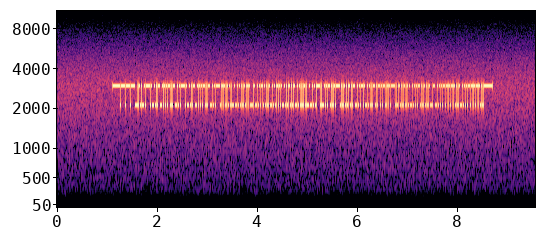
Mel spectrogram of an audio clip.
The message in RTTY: AGN? AGN? PSE RPT UR CALL DE VE4RLG K BG6ZRS 449 114 114

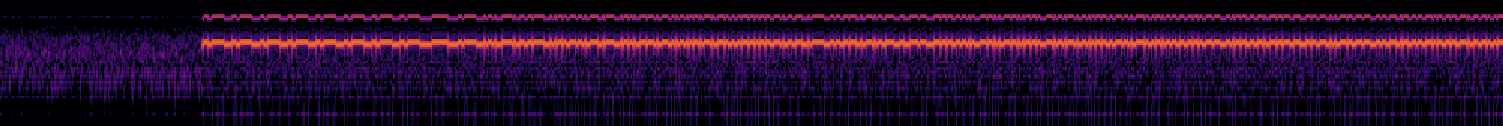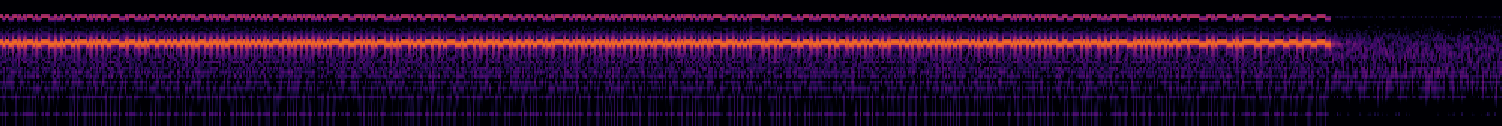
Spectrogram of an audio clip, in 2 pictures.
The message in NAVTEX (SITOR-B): LA DESESTIMACIO PER SILENCI ADMINISTRATIU PERMET ALS INTERESSATS INTERPOSAR EL

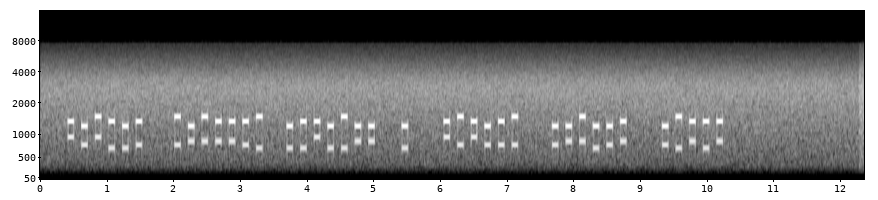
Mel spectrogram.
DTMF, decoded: 04#215 6798853 1201377 1 060456 479148 43828

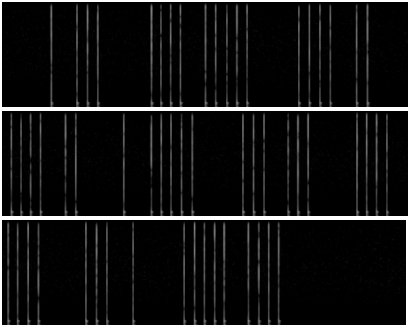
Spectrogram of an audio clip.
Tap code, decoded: CURRENTLY

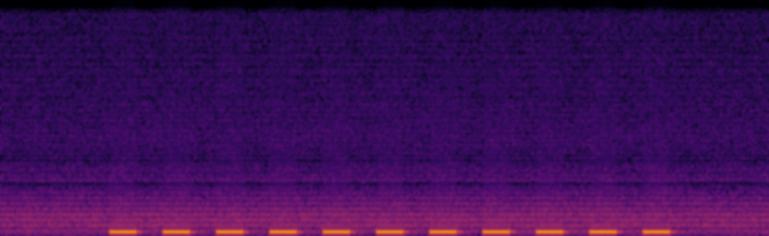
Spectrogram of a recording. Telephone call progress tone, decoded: congestion tone

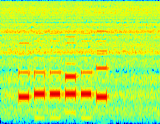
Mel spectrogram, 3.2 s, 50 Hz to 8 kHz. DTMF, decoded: 255453

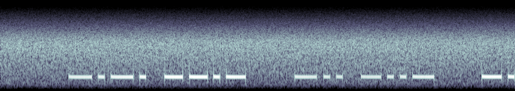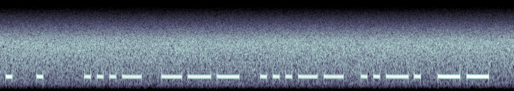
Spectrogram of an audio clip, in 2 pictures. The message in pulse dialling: none

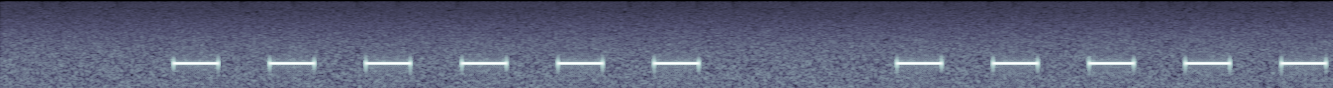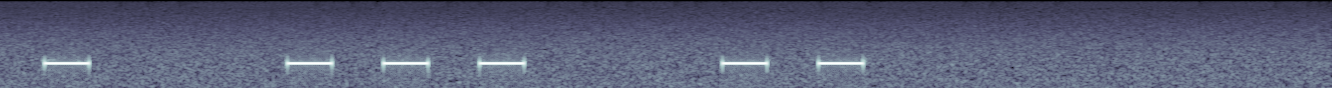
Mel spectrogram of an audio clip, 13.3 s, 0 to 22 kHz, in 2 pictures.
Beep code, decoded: 6-6-3-2

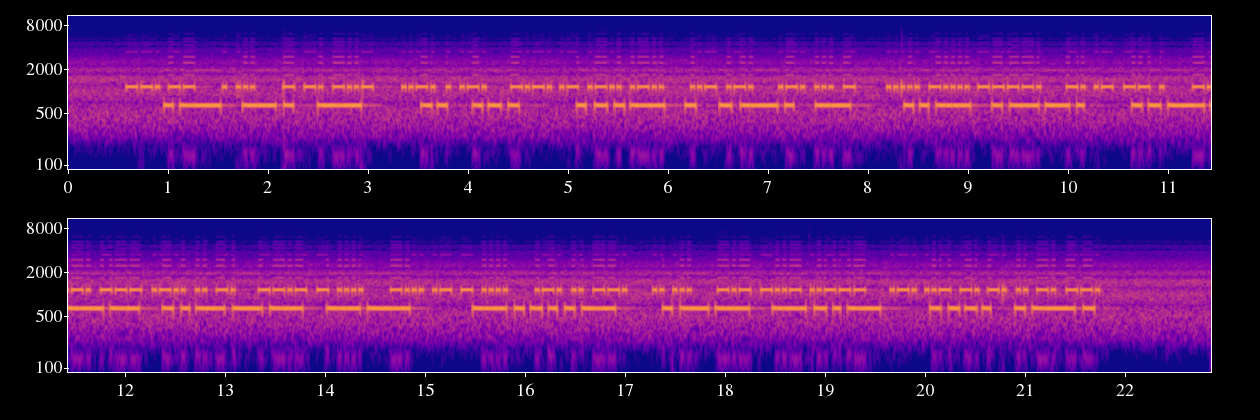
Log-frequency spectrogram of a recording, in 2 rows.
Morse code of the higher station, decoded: GM ES TNX FER CALL UR RST 569 NAME COLIN QTH BATH RIG IS KX2 RUNNING

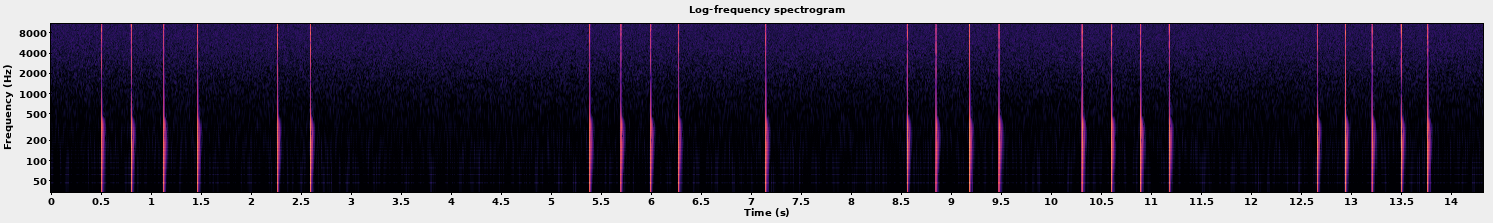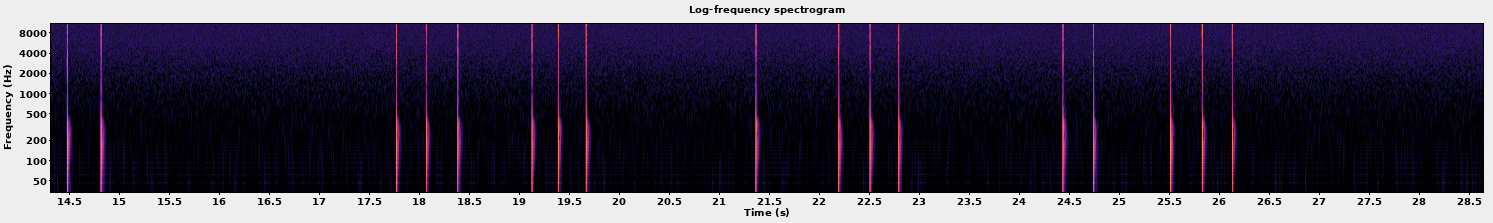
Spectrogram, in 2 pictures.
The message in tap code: R QTW NCH

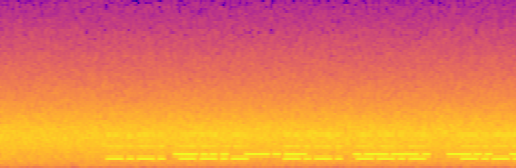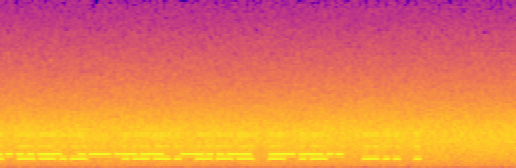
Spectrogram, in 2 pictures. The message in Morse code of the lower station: CQ CQ CQ POTA DE

